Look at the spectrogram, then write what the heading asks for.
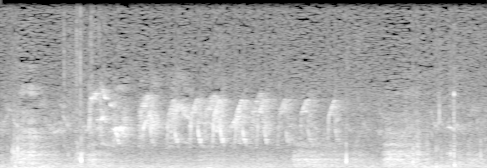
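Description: A songbird singing a run of about a dozen quick, high notes, each sliding downward, at roughly three notes a second before it stops.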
